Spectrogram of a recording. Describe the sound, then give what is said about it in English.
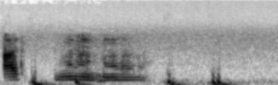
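Heartbeat-like low thumps heard over a phone line, a few dull irregular pulses with a voice talking between and over them. “Yeah, well, we can hear your heart beating.”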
